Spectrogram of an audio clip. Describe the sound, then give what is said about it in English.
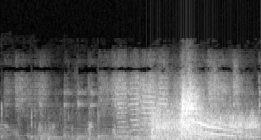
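Gunshot bullet ricocheting off a garbage can during a street chase: a few sharp impacts lead into a loud crashing clang. Near the end comes a falling, whining ricochet tone. “The bullet ricochets off the garbage can, and Harry continues his pursuit, drawing his own weapon.”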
